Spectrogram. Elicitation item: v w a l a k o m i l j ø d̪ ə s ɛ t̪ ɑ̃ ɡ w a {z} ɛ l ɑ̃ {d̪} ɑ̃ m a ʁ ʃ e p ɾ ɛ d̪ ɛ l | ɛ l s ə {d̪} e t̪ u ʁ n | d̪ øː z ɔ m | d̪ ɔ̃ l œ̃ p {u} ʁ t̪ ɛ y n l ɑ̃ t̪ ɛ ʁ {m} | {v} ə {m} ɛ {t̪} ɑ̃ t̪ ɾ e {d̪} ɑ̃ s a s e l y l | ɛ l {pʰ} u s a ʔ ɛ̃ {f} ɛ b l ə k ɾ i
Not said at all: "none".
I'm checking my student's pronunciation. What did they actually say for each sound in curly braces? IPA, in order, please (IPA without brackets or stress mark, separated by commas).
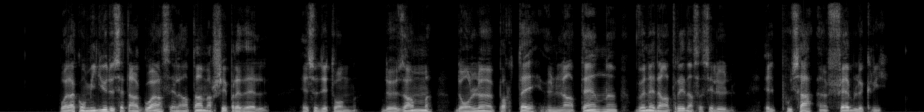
s, t̪, d̪, ɔ, n, v, n, d̪, d̪, pʰ, f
